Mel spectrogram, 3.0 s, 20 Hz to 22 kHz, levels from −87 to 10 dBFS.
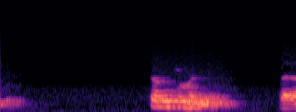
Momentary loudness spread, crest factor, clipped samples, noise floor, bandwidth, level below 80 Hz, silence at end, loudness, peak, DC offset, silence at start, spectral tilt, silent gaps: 18 LU; 16 dB; under 0.1%; -72 dBFS; 2.1 kHz; -76 dBFS; 0 s; -21 LUFS; -8 dBFS; under 0.1%; 0 s; -13 dB/octave; none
